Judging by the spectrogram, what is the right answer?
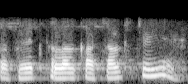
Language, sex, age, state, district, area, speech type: Hindi, male, 45-60, Uttar Pradesh, Hardoi, rural, conversation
